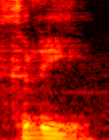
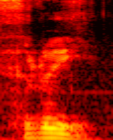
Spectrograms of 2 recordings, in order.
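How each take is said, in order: The two takes are said the same way.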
